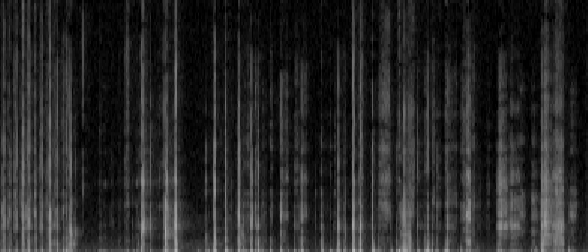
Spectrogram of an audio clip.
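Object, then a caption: Small cardboard box. A small, hollow, printed cardboard product box is held upright by the microphone and tapped and scratched with the fingernails. Dull, low, hollow taps come in quick irregular bursts with brief pauses, mixed with dry scratching.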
